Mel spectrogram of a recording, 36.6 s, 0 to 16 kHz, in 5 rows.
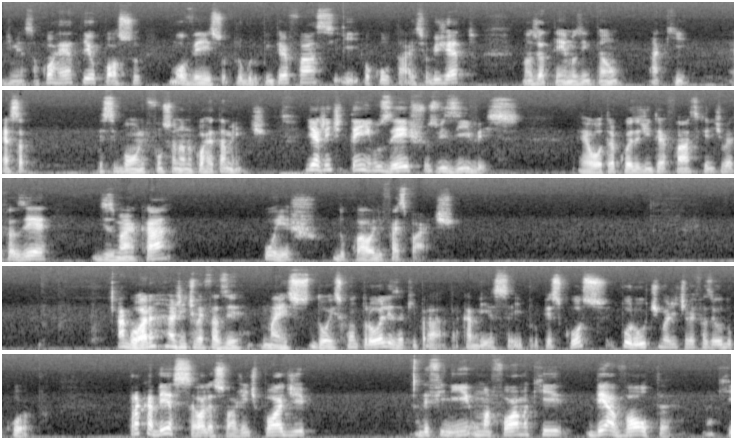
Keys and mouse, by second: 1.2 m, 3.4 h, 3.9 middle click, 4.5 ctrl+middle click, 5.0 shift+middle click, 5.6 ctrl+middle click, 6.6 click, 8.9 middle click, 13.3 click, 16.2 click, 19.8 shift+middle click, 20.5 ctrl+middle click, 21.4 middle click, 26.7 middle click, 29.4 shift+middle click, 30.6 click, 31.9 middle click, 32.9 middle click, 33.0 middle click, 33.2 middle click, 33.5 middle click, 34.9 middle click.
